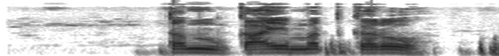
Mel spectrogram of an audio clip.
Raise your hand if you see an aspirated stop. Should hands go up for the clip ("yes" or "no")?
no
